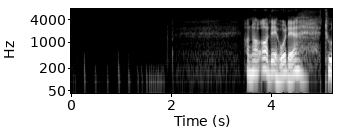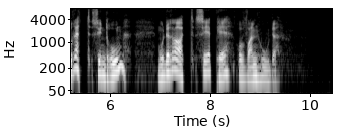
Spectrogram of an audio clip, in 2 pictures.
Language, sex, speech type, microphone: Norwegian, male, read, Shure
